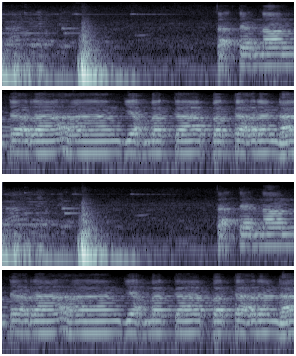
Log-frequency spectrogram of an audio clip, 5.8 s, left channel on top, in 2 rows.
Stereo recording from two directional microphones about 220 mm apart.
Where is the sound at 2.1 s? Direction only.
50° left (ahead or behind).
